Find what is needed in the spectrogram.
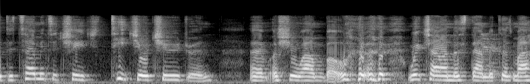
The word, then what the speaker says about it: Oshiwambo: Your language is Oshiwambo. Did I pronounce that correctly? – Yes.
